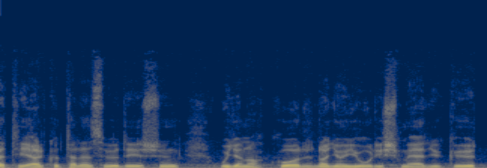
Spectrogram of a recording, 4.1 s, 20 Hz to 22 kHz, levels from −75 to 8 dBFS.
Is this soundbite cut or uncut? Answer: uncut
